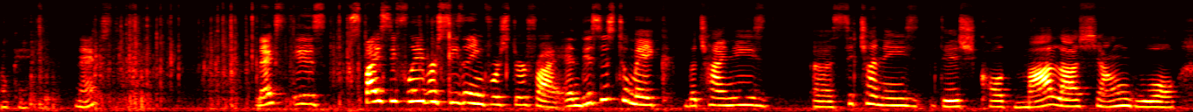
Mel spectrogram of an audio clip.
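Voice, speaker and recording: A woman speaks with a Korean accent at a fairly slow pace. Her fairly high voice makes very wide pitch swings. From South Korea. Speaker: vlogger. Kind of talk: casual shopping haul vlog. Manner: hesitant, many fillers.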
